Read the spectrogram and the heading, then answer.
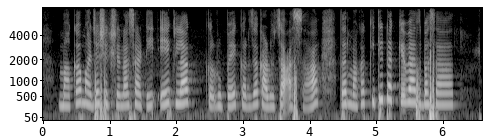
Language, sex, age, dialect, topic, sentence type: Marathi, female, 41-45, Southern Konkan, banking, question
